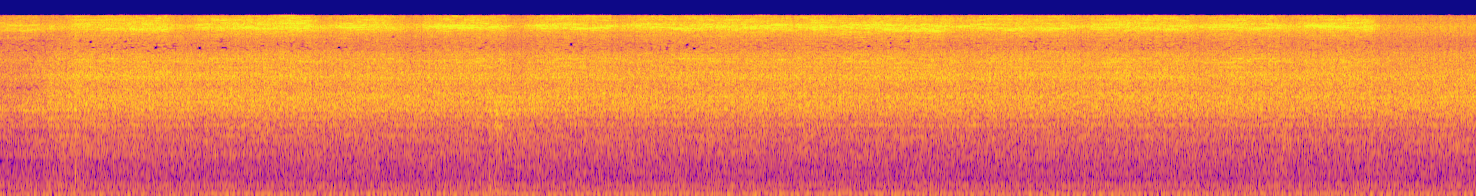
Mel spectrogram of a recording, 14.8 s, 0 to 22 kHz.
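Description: Steady hiss over a low hum in the cabin of a BMW 520i whose engine is idling while the electronic oil level measurement runs.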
